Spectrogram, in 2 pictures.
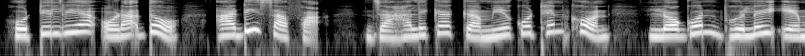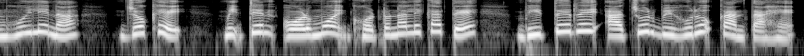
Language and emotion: Santali, happy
